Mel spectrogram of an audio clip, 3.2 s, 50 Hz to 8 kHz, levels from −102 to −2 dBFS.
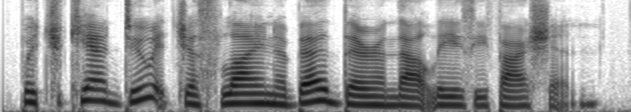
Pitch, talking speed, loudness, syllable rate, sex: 205 Hz, 245 wpm, -17 LUFS, 5.9 syllables/s, female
